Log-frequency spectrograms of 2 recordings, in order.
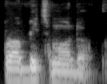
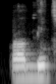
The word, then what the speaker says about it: Probit: We use let's say we use profit model. Profit model. Probit model. Probit. Please can you spell it for me?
